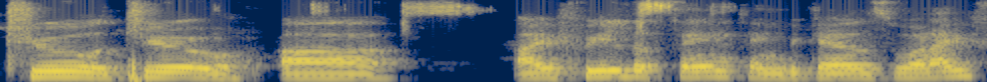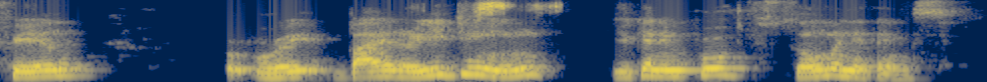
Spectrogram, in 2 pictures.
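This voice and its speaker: A man's voice: a little high, slow pace, warm tone. A man from Uttarakhand, India who hosts an English-teaching channel, explaining politely in a conversation practice call. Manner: polite, explaining, frequent "right?". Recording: echoey, dull lo-fi sound.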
